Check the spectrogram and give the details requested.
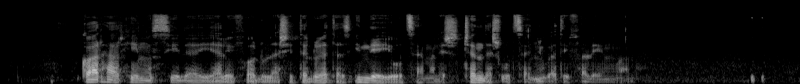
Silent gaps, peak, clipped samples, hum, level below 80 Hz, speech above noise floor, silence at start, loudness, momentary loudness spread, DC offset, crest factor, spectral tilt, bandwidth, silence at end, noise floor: none; -6 dBFS; under 0.1%; none; -52 dBFS; 33 dB; 0.85 s; -28 LUFS; 20 LU; under 0.1%; 24 dB; -3.5 dB/octave; 11.5 kHz; 0.45 s; -61 dBFS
